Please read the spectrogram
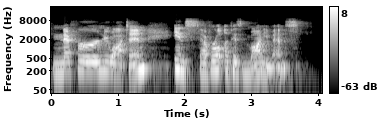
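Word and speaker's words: Neferneferuaten: I did really look up the pronunciation because I am very respectful of this stuff, but I still couldn't get it. Yeah, it's Neferne Furuaten,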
